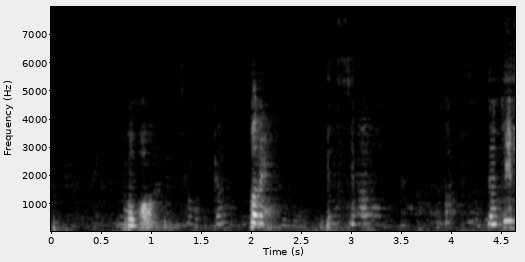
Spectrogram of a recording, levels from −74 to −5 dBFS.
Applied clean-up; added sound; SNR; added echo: neural mask model DeepFilterNet 3.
